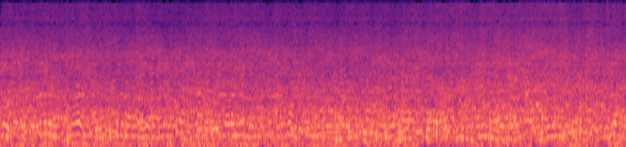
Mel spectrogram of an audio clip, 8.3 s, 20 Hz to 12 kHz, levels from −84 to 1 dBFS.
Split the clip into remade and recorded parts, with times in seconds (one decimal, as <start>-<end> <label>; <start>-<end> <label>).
0.0-8.3 remade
